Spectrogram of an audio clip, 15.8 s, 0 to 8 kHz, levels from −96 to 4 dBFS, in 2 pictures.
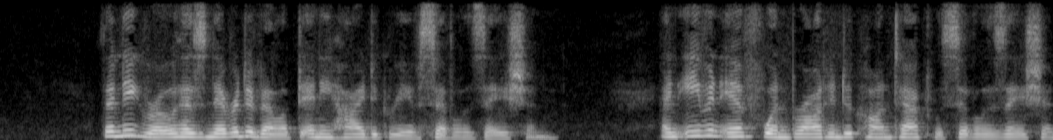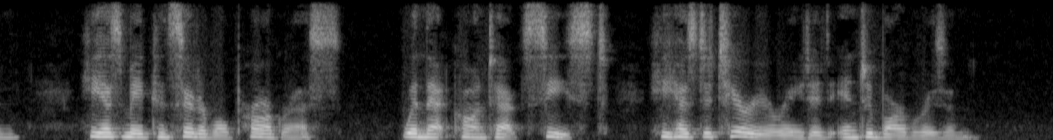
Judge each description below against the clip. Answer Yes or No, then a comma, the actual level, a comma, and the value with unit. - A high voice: Yes, high, 200 Hz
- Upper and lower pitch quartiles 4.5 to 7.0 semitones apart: No, average, 3.7 semitones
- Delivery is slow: Yes, slow, 130 wpm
